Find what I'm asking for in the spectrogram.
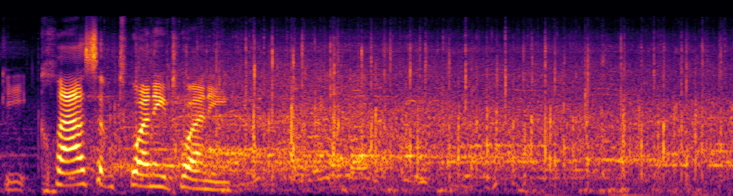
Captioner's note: audience clapping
